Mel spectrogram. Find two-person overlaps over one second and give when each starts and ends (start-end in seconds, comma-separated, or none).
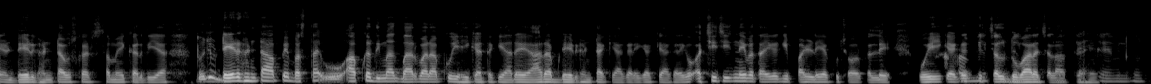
9.6-11.0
